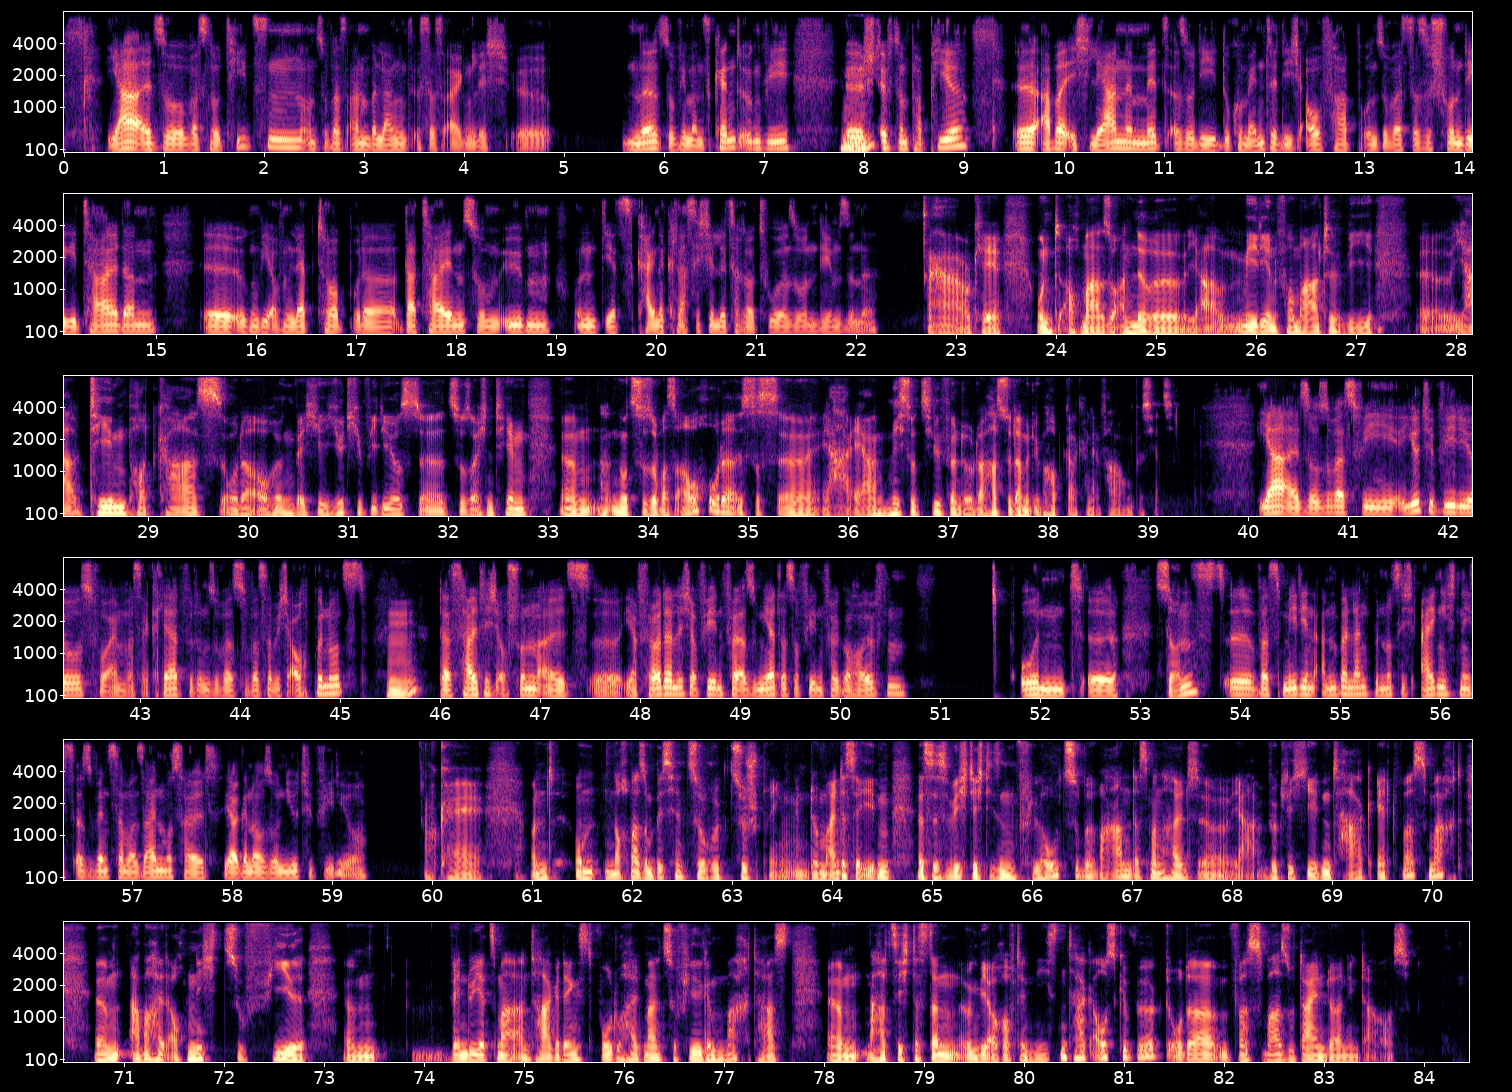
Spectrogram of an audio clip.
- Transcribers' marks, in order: in English: "Learning"
- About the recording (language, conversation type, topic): German, podcast, Wie findest du im Alltag Zeit zum Lernen?
- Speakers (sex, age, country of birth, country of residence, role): male, 18-19, Germany, Germany, guest; male, 20-24, Germany, Germany, host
